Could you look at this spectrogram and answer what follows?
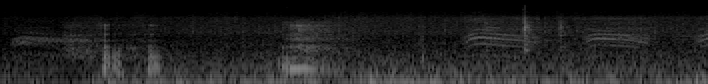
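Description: Crows caw repeatedly in the Red Dead Redemption video game, harsh calls in short bursts over a steady farmyard ambience, moderately close and fairly loud.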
